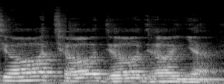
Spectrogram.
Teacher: च वर्ग में आते हैं च, छ, ज, झ, ञ, ये ताल को स्पर्श करते हैं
